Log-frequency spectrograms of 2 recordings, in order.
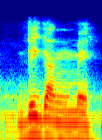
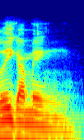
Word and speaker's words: díganme: Díganme, no dígamen, díganme, díganme. Díganme, se escribe pegado y al final de la palabra.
